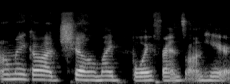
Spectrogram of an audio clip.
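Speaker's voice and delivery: normal talking voice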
